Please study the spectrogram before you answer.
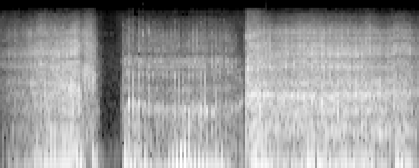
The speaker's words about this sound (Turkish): Bir an bir şey söyleyeyim mi alttan? şu hırlama efektini e, şey e, ben bile unutmuşum.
